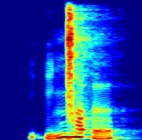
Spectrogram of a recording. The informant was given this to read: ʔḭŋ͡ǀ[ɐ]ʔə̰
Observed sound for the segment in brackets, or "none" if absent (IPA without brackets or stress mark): ɐ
